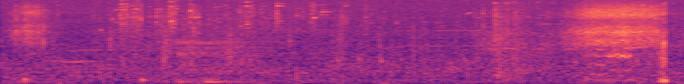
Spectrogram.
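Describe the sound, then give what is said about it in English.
Horse hooves clip-clop in a video game as the horse Winter is ridden, in a loose, uneven rhythm, a few dull thuds spaced across a few seconds over a soft background hiss that swells near the end. “Giddy up. You just ran over those guys.”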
